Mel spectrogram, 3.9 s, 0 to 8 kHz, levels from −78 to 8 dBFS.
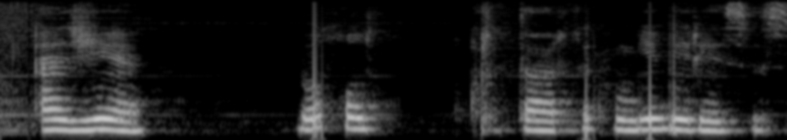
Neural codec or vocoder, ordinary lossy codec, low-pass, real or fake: none; none; none; real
